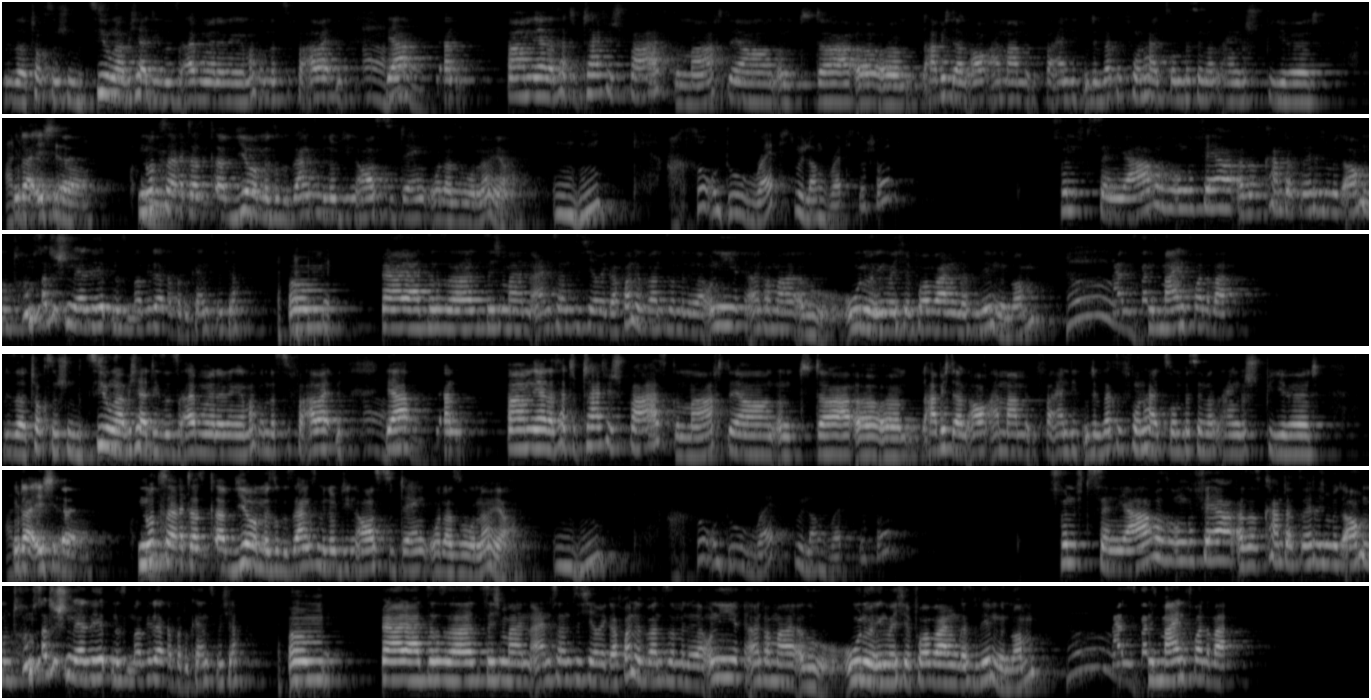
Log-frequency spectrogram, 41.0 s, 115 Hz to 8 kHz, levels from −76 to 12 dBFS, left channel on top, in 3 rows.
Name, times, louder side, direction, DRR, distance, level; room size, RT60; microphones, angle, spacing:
voice 1, 0.0-4.1 4.4-4.7 5.0-13.2 13.8-14.4 15.0-18.8 24.3-29.7 30.2-30.6 31.1-37.7 38.4-39.6, right 4 dB, 50° right, 0.5 m, -30 dB
voice 2, 3.6-4.2 13.7-13.8 14.2-14.6 14.9-15.4 19.2-19.7 20.0-22.6 38.0-38.7, left 5 dB, 70° left, 0.4 m, -41 dB
7.8 x 4.9 x 5.9 m
head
